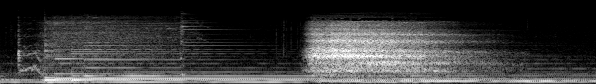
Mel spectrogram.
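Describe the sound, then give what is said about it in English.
A deep breath taken in and then let out through the mouth: a soft, rising inhale followed after a pause by a louder, longer, airy exhale that gradually fades, over a faint steady low hum. “Ready? Deep breath in and out.”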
